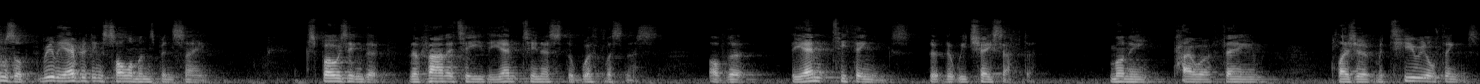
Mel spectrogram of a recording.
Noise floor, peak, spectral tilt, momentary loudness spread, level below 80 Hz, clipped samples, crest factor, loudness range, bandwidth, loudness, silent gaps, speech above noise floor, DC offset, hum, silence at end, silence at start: -49 dBFS; -6 dBFS; -7 dB/octave; 20 LU; -52 dBFS; under 0.1%; 20 dB; 4 LU; 9 kHz; -26 LUFS; none; 23 dB; under 0.1%; none; 0 s; 0 s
